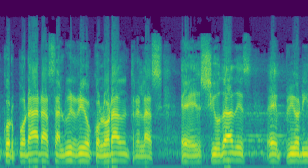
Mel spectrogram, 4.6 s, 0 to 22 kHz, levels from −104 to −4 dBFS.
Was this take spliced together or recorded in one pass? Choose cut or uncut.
uncut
